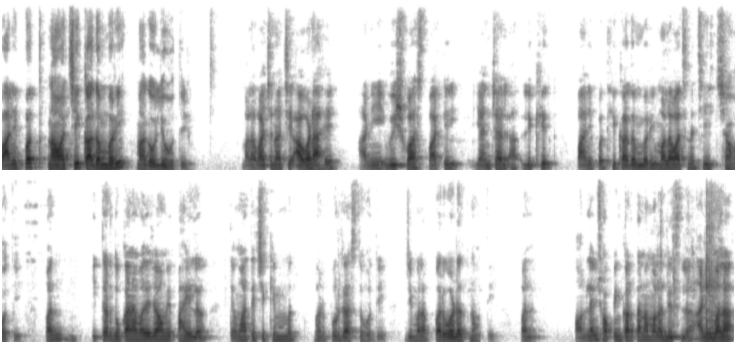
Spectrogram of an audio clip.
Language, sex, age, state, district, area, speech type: Marathi, male, 18-30, Maharashtra, Raigad, rural, spontaneous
